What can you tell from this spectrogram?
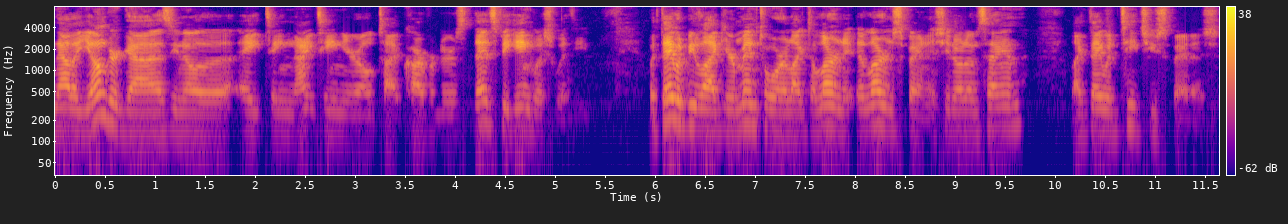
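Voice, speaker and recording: Speaking in a Southern US accent, a man talks at a moderate pace with a bright, sharp tone, a fairly high pitch and big swings in loudness. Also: ordinary pitch variation. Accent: Southern US, country. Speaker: hip hop podcast co-host. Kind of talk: casual chat. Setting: live stream.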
